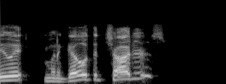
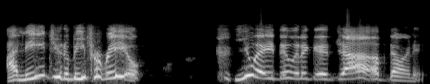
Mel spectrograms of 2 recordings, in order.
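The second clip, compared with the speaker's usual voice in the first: louder, higher plea to his quarterback; exasperated plea; 5 semitones higher, 4 dB louder than usual. Real, not acted. Fan pleading loudly with his fantasy quarterback. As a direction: beg the struggling player to step up.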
